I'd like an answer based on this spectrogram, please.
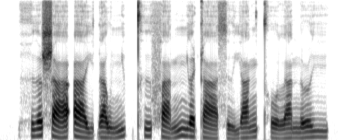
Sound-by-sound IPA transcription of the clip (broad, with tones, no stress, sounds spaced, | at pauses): h ɨ˧˥ ə̯ ʂ aː˨˩˦ ʔ aː˨˩ j ɗ a˨˩ w ɲ i˦˥ p̚ t̪ʰ ɨ˧˥ f a˨˩˦ n ɲ əː˧ ʈ aː˨˩ s ɨ˨˩˨ j a˧˥ ŋ t̪ʰ o˨˩ l a˧ n ɹ i˧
